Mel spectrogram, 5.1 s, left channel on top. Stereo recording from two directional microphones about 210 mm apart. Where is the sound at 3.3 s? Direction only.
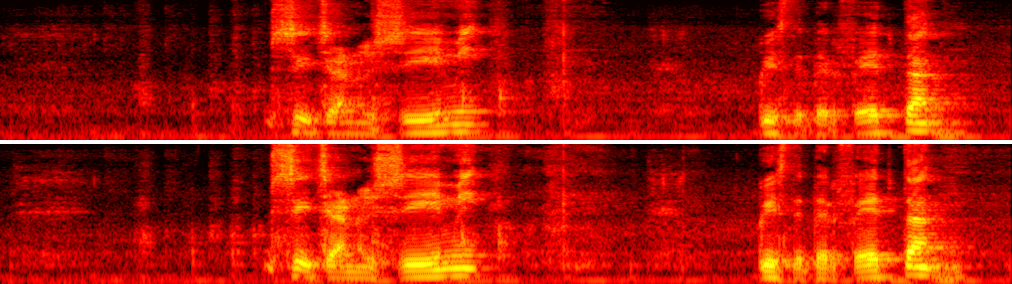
45° right (ahead or behind).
